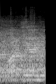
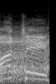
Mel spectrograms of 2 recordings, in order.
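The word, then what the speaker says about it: Matej: Penalty to Slovakia's number 29, Mate Bukna, 2 minutes for holding. Time of the penalty, 1:59. Mate Bukna, and I called him Joseph.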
